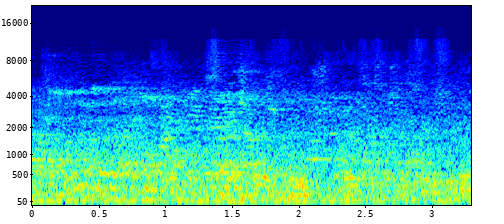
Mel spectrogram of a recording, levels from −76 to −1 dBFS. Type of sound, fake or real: real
